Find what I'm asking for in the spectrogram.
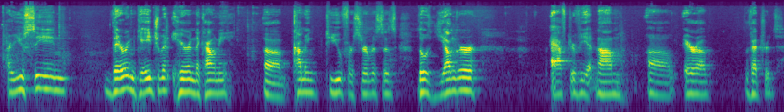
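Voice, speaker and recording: Long, frequent pauses break up this man's speech, his pitch fairly high and his intonation fairly even. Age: 60s. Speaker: county commissioner. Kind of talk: public meeting discussion. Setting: county board meeting.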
